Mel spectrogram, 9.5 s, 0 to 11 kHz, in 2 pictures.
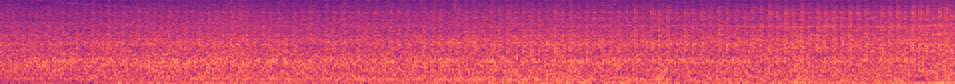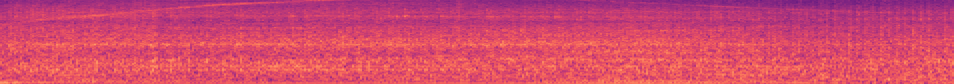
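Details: Mitsubishi with 4N15 diesel and V6AWH transmission, about 6,110 km: high thin whine rising and falling with road speed over road and engine noise; dealer repeatedly failed to fix it, owner later found overfilled rear differential, burnt front differential oil, ATF about 1 L short.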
